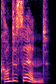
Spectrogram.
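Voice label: "condescend", British English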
